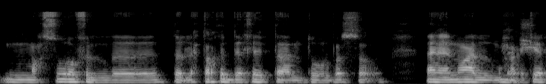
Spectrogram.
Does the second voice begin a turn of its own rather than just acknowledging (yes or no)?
no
